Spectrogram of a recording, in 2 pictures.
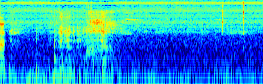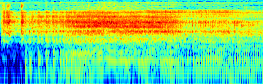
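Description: Dirt bike engine starting about five seconds in, then running steadily, a little louder for a few seconds before settling slightly near the end.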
